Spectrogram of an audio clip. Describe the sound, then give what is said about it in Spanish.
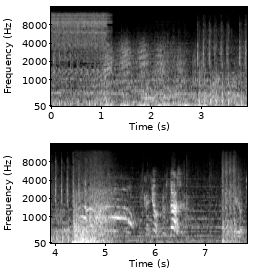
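Machine-gun fire in a dramatized battle against a ray-firing machine, with rapid cracking bursts mixed with booms and other dense battle effects, loud throughout. “Pero la ametralladora todavía funciona.”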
